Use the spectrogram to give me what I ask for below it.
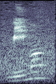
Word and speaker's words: Meemaw: Meemaw? Meemaw. Well, I spell it M-E-M-A. It sounds M-E-M-A-H-W.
